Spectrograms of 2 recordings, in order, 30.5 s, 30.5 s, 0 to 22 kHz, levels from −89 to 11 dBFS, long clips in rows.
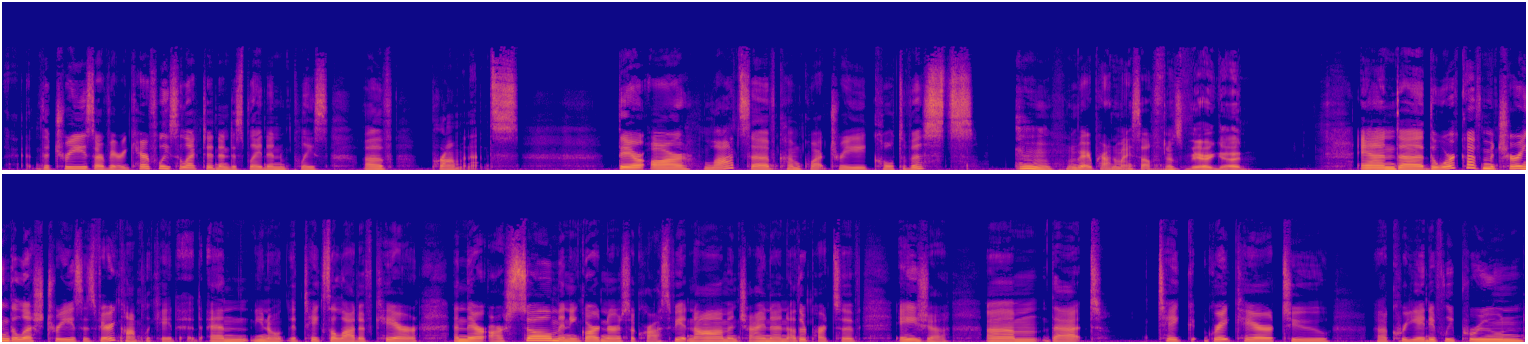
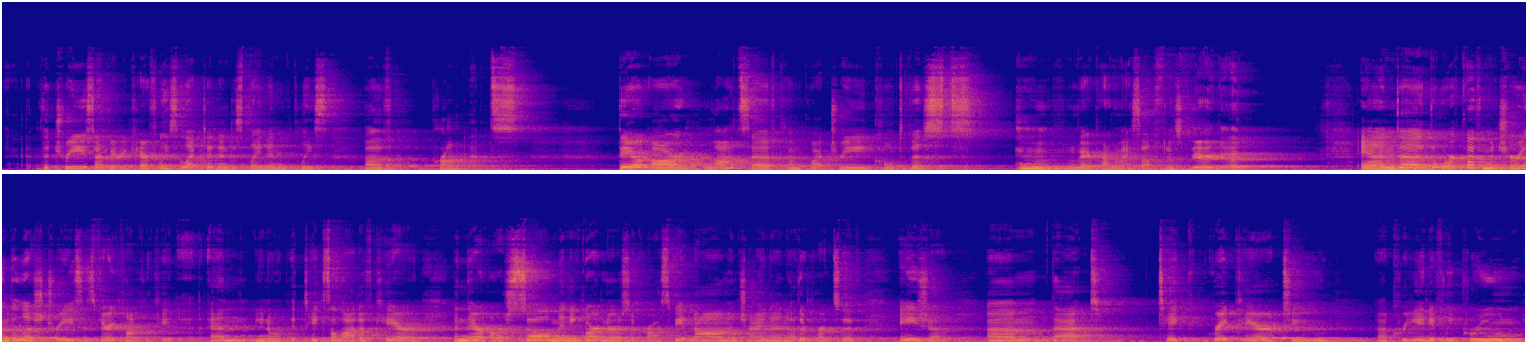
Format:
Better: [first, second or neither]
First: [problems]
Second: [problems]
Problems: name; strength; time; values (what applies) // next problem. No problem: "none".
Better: first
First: none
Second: room echo; slight; dies away in 1.8 s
